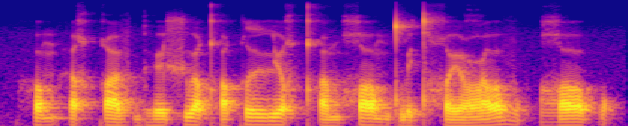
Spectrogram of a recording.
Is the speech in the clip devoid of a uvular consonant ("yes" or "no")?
no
